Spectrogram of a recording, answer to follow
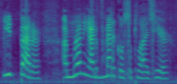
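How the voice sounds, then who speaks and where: A woman's voice: high-pitched, animated, fast, noisy background. A woman playing an exasperated, stern orphanage nurse in an amateur radio play, curt and sardonic.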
